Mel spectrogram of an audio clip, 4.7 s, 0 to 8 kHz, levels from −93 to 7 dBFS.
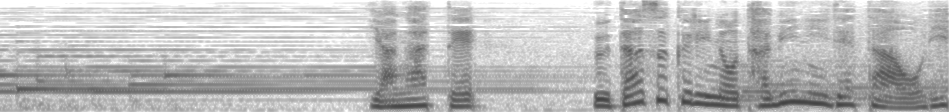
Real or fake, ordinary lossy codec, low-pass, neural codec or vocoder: real; none; none; none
